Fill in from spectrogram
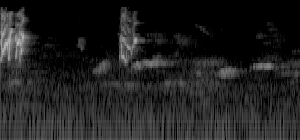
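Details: Pet rosy-faced lovebirds, orange-faced green and red-headed green colour forms: two loud, harsh, high chirps at the start and near one second, with faint thin whistled notes between.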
